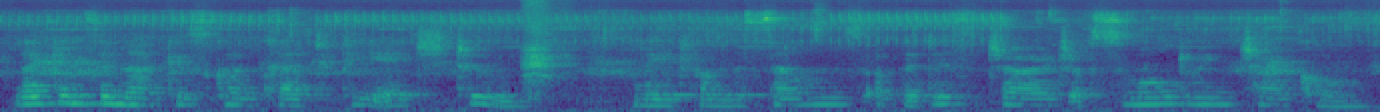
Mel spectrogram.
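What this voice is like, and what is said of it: Slight foreign accent. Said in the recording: “her slight accent, it like makes me... Think of Werner Herzog somehow.”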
